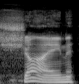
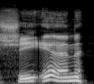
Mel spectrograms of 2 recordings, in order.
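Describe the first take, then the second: First: It is one syllable rhyming with fine. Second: It is two syllables, she plus in. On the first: The speaker calls it wrong. "you would probably read that as shine, uh, using German pronunciation sensibilities" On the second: The speaker calls it right. "we got she there and in put together"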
